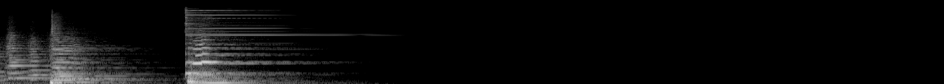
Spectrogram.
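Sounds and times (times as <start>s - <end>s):
instrumental music: 0.0s - 3.4s.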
